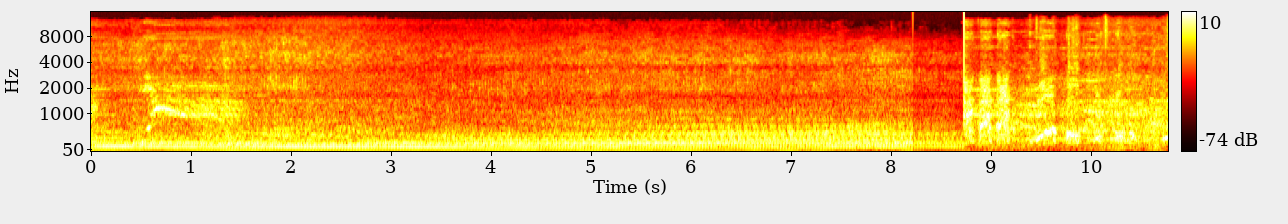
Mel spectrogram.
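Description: Pickup truck engine running steadily as the truck drives, a low even drone heard from the truck bed. Near the end the sound cuts abruptly to a noisier passage with a voice.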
